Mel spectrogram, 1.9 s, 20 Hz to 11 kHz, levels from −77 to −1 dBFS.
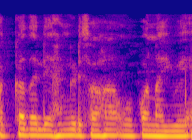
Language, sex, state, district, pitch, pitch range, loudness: Kannada, male, Karnataka, Koppal, 135 Hz, 125-135 Hz, -14 LUFS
